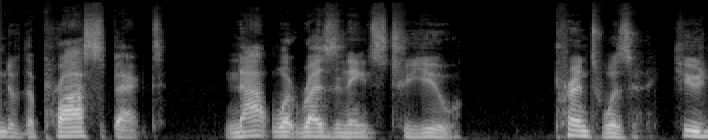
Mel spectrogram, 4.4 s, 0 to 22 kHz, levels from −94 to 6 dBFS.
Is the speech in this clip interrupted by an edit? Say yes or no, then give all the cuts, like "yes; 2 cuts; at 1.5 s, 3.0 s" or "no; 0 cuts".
yes; 1 cut; at 3.1 s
